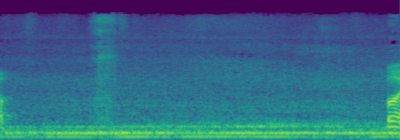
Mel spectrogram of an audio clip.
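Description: A steady low mechanical hum, even in level throughout.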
